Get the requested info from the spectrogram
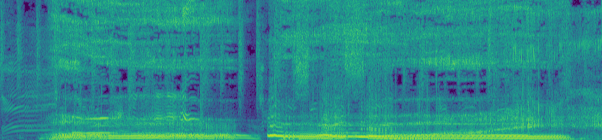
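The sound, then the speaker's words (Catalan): Two long, loud, growling roars from three angry bears in a forest, each rumbling low and harsh for a couple of seconds with a brief pause between them, and no talking. “Llavors, els tres ossos, enfadats, van deixar anar un crit ferotge que va ressonar per tot el bosc.”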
